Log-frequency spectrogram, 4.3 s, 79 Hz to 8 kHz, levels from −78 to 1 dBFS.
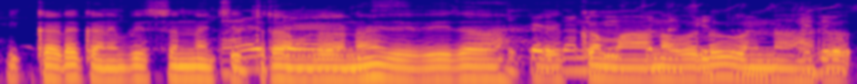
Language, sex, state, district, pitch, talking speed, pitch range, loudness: Telugu, male, Andhra Pradesh, Sri Satya Sai, 105 Hz, 100 wpm, 100-105 Hz, -16 LUFS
